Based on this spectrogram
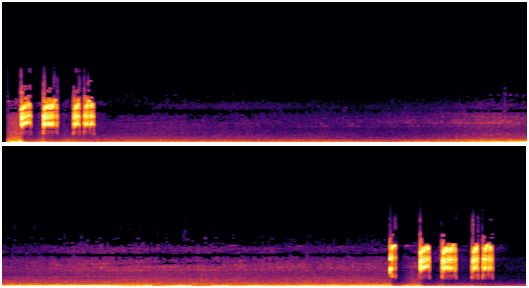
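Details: A black francolin (Francolinus francolinus) gives a harsh, grating phrase of four rasping notes, repeated after a pause.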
